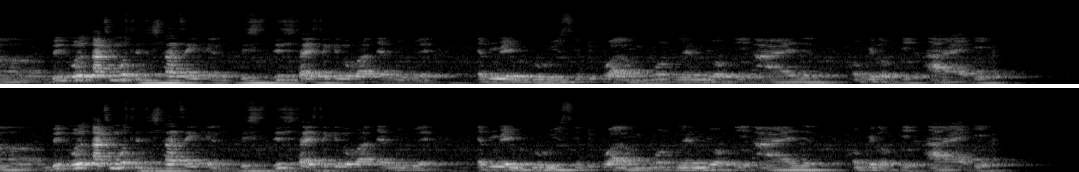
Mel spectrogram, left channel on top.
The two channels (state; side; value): normal; both; correlation 0.50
